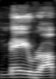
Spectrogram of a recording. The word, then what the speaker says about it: Merab: All right, so you nailed Merab, right? We go Merab on broadcast. We'll bring you the file, but it is in fact Merab.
